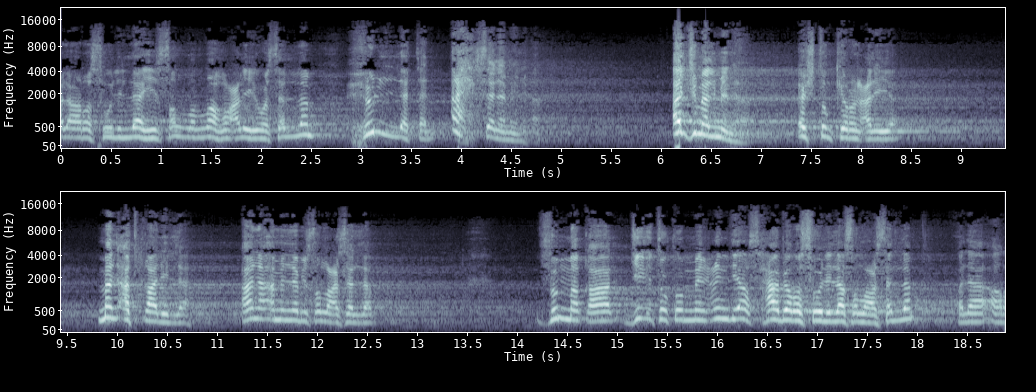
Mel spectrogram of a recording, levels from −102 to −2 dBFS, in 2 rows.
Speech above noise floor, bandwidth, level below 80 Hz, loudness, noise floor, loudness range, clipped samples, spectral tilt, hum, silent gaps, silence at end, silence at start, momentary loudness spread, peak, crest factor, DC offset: 29 dB; 16 kHz; -62 dBFS; -20 LUFS; -50 dBFS; 6 LU; under 0.1%; -2.5 dB/octave; none; none; 0 s; 0 s; 17 LU; 0 dBFS; 22 dB; under 0.1%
